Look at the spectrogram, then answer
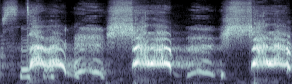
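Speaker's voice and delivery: put-on very high, tearful child's yell, drawn-out crying. Retelling being nagged by him during a scary game as a child, retelling crying and yelling. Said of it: "And I'm just like crying".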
